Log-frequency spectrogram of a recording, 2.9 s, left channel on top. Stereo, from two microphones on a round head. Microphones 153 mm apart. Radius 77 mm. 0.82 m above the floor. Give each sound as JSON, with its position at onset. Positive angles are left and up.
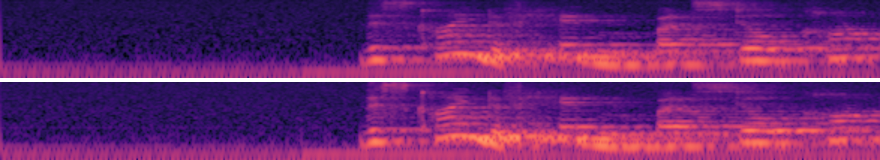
{"t": 1.2, "sound": "a woman speaking", "side_deg": -35, "distance_m": 0.7}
